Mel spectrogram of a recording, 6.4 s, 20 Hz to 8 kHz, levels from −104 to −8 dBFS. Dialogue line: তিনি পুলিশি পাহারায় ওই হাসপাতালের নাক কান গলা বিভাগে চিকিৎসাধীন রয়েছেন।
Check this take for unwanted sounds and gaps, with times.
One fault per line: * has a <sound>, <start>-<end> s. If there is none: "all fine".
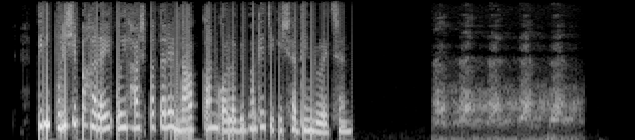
* has a bark, 4.3-5.9 s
